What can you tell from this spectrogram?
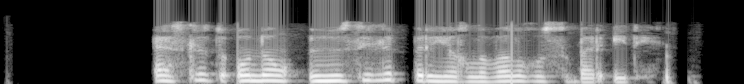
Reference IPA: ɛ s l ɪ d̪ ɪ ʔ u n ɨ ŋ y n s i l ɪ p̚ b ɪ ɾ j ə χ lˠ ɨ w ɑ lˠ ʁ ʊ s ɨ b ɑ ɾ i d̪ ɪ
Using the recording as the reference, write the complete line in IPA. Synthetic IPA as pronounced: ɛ s l ɪ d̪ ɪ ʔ u n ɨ ŋ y n s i l ɪ p̚ b ɪ ɾ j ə ʁ lˠ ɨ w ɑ lˠ ʁ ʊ s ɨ b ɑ ɾ i d̪ ɪ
